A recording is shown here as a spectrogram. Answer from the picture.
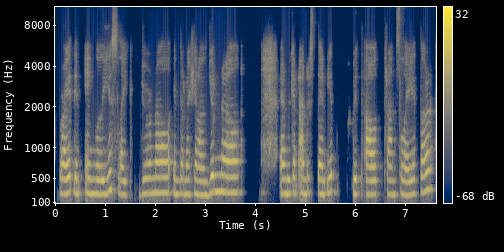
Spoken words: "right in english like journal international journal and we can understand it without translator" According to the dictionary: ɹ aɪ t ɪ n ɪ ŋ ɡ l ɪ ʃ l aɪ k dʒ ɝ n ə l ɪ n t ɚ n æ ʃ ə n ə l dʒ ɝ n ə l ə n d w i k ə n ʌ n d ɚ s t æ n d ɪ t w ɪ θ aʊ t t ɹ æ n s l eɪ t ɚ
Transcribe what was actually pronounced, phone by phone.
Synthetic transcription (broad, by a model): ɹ aɪ t ɪ n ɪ ŋ ɡ l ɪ s l aɪ k dʒ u n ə l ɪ n t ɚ n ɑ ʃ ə n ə l dʒ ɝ n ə l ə n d w i k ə n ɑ n d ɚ s t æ n d ɪ t w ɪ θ aʊ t t ɹ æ n s l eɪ t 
